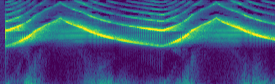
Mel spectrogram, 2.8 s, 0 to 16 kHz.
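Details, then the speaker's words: Harley-Davidson Sportster 883 Iron: new anti-vibration disc lock alarm rated 110 dB is switched on and the bike shaken, giving warning beeps and then a piercing siren sweeping about every 1.5 s over rattling; the alarm works. "Lo accendo e lo scuoto, dovrebbe in teoria partire la sirena. Questo suono vuol dire che è acceso. Quel beep beep beep avverte che sta per partire l'allarme."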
